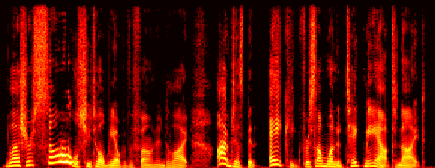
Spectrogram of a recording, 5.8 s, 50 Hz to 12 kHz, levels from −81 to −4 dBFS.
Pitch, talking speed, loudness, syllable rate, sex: 175 Hz, 250 wpm, -21 LUFS, 6.3 syllables/s, female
